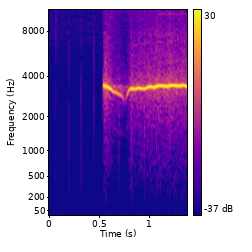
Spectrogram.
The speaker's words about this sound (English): So the officer that was in the water with some of the passengers pulled out a whistle that looked just about like this and did what he was trained to do. He would blow the whistle and give the signal, "Return the boats!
